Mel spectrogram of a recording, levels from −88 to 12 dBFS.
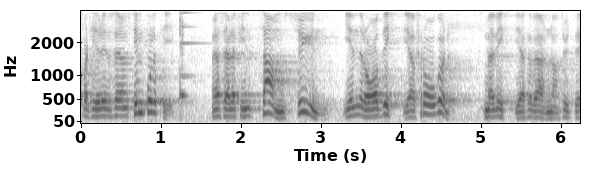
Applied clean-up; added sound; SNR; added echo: none; Dishes, pots, and pans; 18 dB; none.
